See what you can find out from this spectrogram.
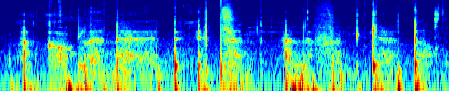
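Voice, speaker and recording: A man whispering softly and breathily into a close binaural microphone, giving gentle ASMR game commentary and often repeating words rhythmically. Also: a little fast. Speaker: ASMR gaming video host. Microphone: close-up binaural microphone, ear to ear.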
